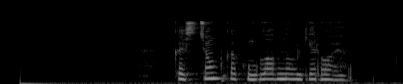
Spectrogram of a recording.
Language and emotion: Russian, neutral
